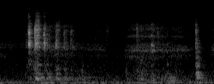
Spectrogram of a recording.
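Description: A few faint mechanical clicks and light knocks, mostly in a quick cluster about half a second in, from metal being handled.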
